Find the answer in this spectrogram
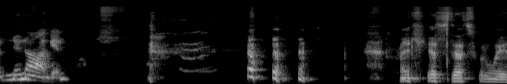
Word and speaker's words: Nanagin: But the best way to remember how to say my book's title, NANAGIN, is like you're speaking like a Southerner and you say no noggin real fast. So NANAGIN.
